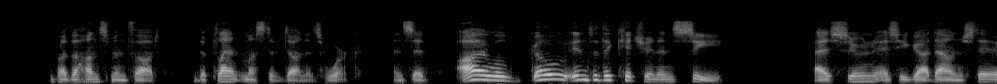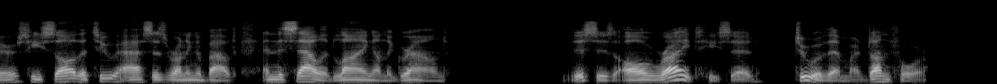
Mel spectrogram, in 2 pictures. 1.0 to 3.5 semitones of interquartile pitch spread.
No: average, 4.3 semitones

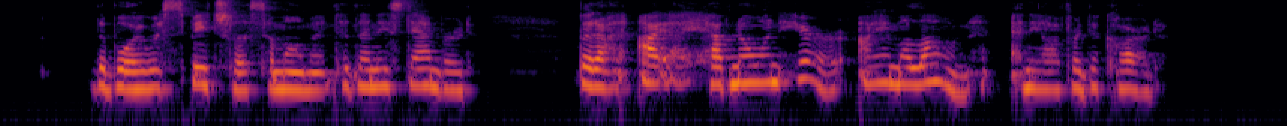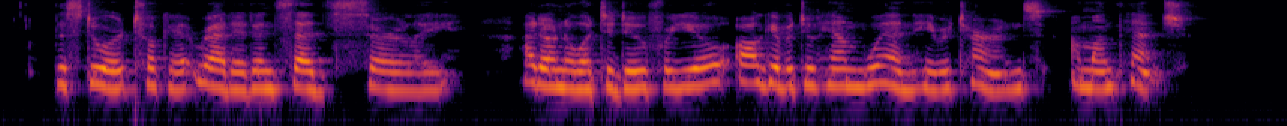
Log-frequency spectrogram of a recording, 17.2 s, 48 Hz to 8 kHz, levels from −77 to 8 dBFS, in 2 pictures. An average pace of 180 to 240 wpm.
Yes: average, 185 wpm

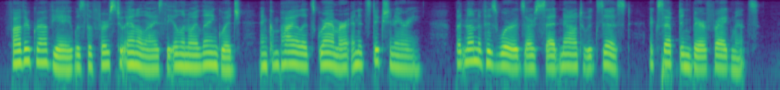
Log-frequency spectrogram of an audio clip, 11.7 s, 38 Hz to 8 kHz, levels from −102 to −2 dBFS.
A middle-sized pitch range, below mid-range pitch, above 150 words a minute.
No: average, 3.6 semitones; medium, 160 Hz; average, 160 wpm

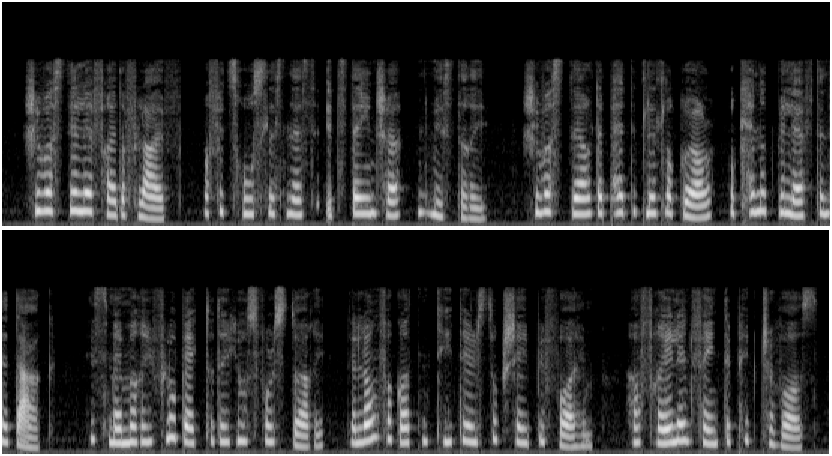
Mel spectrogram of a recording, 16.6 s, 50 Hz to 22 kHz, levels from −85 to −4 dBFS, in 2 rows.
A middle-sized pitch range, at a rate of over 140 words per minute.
Yes: average, 3.0 semitones; average, 180 wpm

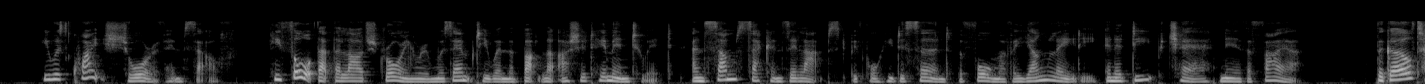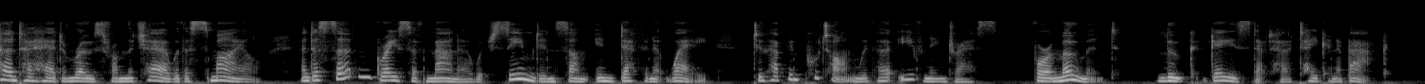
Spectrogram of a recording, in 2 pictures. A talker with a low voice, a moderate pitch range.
No: medium, 150 Hz; average, 4.9 semitones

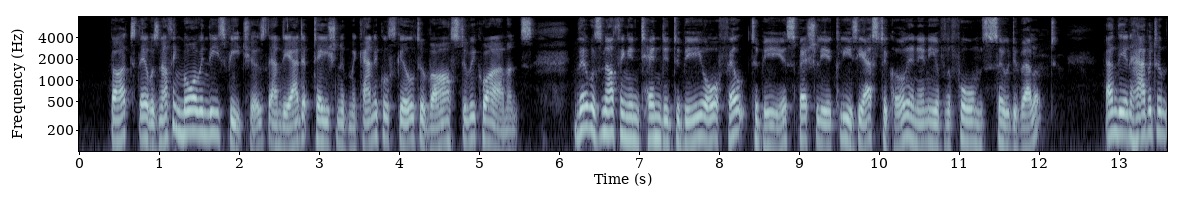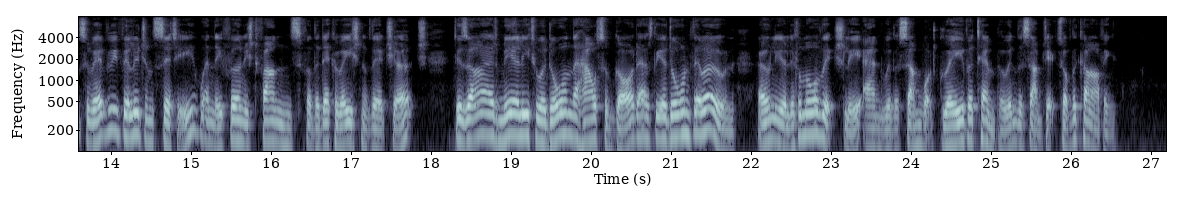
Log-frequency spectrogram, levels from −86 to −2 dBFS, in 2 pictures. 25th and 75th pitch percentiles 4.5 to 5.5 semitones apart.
Yes: average, 5.1 semitones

